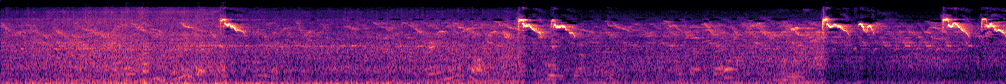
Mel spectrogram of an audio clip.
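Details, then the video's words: Olive-backed sunbird (sriganti, sogok ontong) singing, used as a tutor song for white-eyes: thin, high, downward-sweeping notes in short scattered bursts, set against a steady low rumble of traffic and murmuring background noise. "SUARA BURUNG SRIGANTI / SOGOK ONTONG ISIAN PLECI !!!"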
